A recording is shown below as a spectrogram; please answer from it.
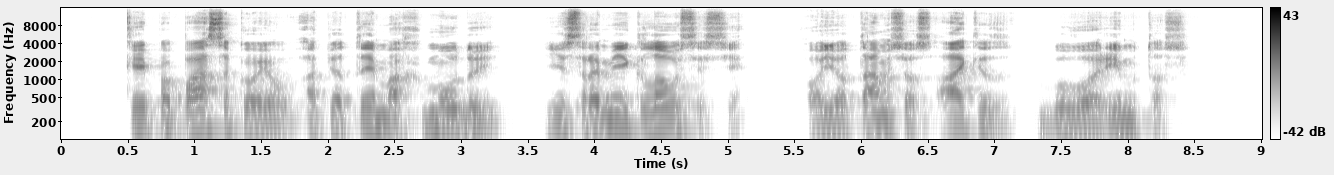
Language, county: Lithuanian, Kaunas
